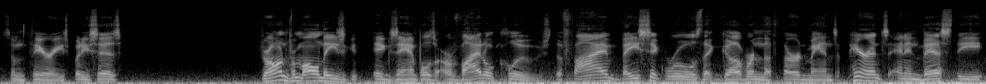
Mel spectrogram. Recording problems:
low rumble; faint; throughout; 25 dB below the speech

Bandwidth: 14 kHz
